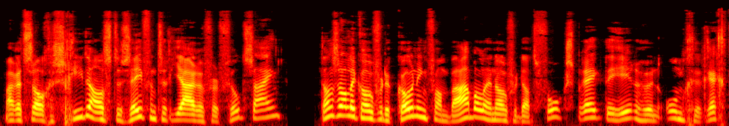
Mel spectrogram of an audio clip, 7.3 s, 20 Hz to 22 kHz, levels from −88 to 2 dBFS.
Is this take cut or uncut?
uncut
